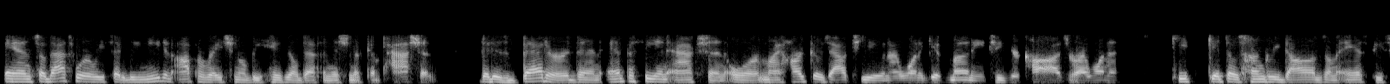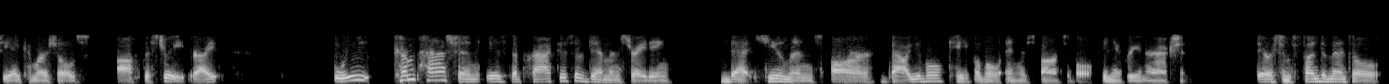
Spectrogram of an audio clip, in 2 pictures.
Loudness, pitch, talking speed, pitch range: -20 LUFS, 110 Hz, 160 wpm, 100-125 Hz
